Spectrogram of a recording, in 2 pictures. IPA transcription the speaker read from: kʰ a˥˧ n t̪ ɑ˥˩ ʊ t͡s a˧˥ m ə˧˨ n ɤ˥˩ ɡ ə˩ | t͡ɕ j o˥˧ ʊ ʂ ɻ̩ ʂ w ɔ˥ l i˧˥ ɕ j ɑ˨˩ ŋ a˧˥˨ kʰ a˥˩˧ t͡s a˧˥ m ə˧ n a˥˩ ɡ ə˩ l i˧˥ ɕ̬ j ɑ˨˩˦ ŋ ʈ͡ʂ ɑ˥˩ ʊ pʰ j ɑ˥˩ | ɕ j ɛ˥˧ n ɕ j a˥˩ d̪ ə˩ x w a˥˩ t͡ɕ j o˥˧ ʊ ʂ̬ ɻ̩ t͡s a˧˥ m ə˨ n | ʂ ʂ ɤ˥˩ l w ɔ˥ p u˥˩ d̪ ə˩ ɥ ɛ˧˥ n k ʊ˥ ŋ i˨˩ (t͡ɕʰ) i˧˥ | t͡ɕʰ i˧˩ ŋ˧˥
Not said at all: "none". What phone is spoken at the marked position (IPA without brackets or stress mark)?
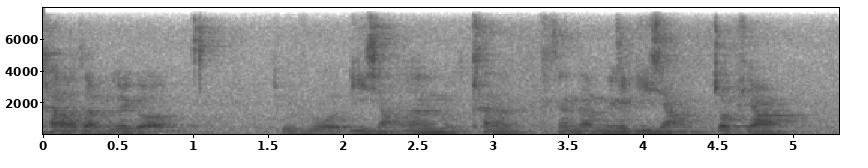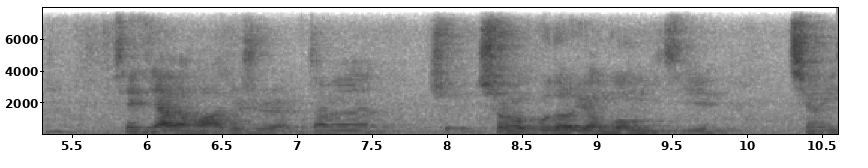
t͡ɕ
